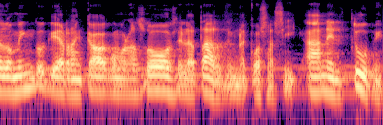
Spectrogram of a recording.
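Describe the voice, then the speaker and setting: Very wide pitch swings mark this fairly quick delivery, heard over noticeable background noise. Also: man. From southern Chile, Los Ríos region (Lanco, Neltume area). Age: 70s. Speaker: elderly local resident sharing memories. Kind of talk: oral history testimony. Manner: halting, with repetitions.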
